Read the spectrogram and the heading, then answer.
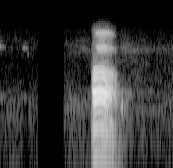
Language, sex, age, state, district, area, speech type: Assamese, male, 45-60, Assam, Tinsukia, rural, conversation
